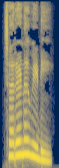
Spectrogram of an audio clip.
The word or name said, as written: ಚರಣವಿಡಿ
